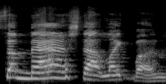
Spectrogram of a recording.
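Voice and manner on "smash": put-on voice, heavy emphatic stress on 'smash'. Mocking a woman who always said it this way, imitating her emphatic 'smash'. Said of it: "That's how she said smash".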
